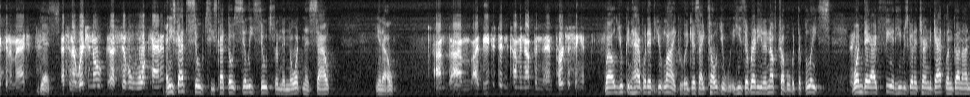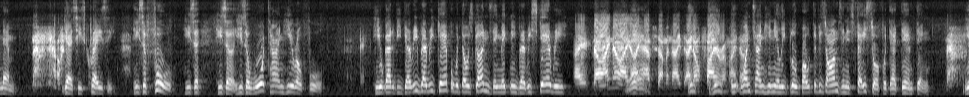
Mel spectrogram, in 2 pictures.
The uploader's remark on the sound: RBCP's Personal Prank Phone Calls Collection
